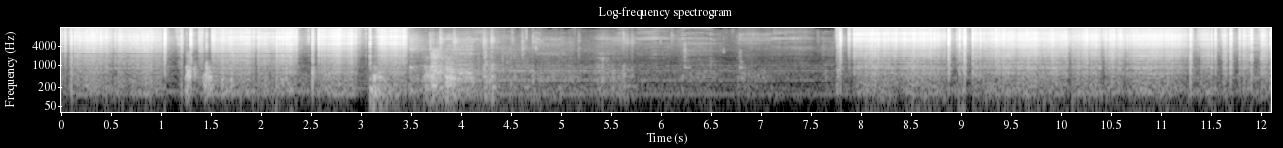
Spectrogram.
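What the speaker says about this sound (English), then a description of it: "little bit more welding here." Spring seat repair being welded, a loud steady broadband crackling sizzle that runs for several seconds, drops away briefly, then resumes just as harshly and continuously.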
